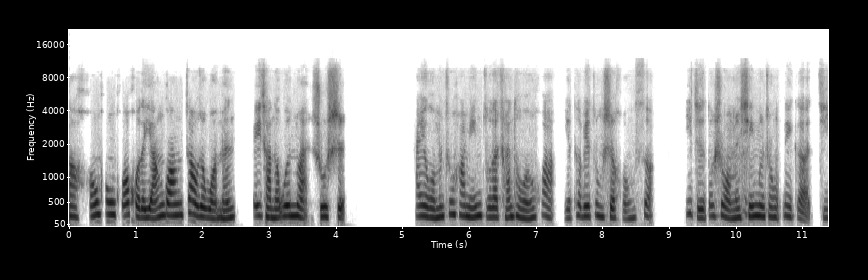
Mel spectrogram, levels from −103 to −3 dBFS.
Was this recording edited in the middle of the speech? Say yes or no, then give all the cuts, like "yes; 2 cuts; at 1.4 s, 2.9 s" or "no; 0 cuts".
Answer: no; 0 cuts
